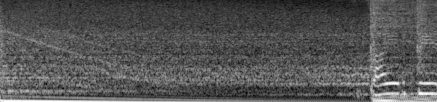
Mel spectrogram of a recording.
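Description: Electronic dance music transition: a held deep synth bass note with a slow falling sweep above it, fading gradually. The next track cuts in with a melody near the end.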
